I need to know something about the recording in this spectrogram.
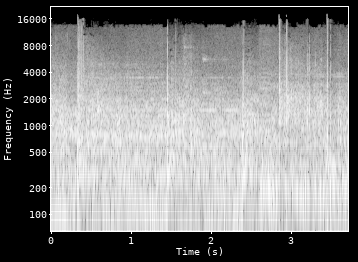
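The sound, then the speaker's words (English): Sharp gunshots crack out irregularly in the streets of Cairo, Egypt: about six or seven loud, abrupt bangs scattered over a steady rumble of street noise, with no talking. “The sound of gunshots ringing through some streets of Cairo.”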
